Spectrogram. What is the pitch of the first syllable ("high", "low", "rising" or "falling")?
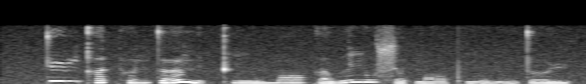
high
